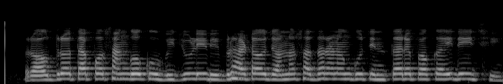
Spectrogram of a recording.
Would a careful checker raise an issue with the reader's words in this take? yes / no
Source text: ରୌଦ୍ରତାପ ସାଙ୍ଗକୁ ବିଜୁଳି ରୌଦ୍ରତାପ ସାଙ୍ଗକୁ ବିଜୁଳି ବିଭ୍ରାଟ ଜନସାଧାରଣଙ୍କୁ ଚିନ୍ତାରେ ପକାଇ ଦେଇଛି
yes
